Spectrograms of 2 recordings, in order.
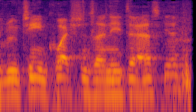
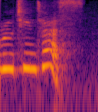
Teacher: the accent is in the second syllable corresponding to teen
